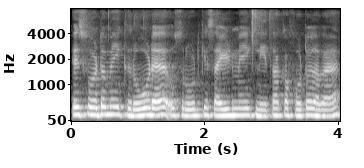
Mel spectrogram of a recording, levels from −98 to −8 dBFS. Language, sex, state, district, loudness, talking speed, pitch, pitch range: Hindi, male, Bihar, Gaya, -12 LUFS, 265 wpm, 180 Hz, 170-190 Hz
